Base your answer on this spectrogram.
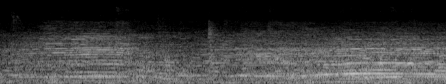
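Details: Banteng cattle being unloaded from a truck give a long, drawn-out moo with a steady, droning tone that carries through the whole stretch, over a constant background hum.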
